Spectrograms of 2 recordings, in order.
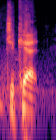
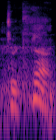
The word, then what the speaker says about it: Jaquette: How do you say Elijah's last name? – Jaquette. – Jaquette. – Yeah. – It's kind of like French or something.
